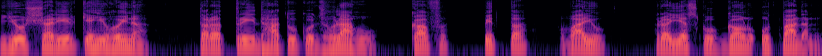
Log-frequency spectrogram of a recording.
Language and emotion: Nepali, neutral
